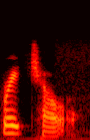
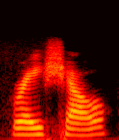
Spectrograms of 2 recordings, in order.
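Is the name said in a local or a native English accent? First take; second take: native English; local. First: The name is said in native English accent. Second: The name is said in the local accent. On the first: "but for them, it's Rachel" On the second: "for us, we pronounce the word Rachel"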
